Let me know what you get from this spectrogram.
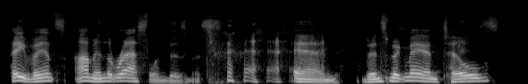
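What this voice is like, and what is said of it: Exaggerated Southern accent imitation. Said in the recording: “I'm going to do a terrible Southern accent. This is Ted Turner's. This is the way everyone says Ted Turner talks.”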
